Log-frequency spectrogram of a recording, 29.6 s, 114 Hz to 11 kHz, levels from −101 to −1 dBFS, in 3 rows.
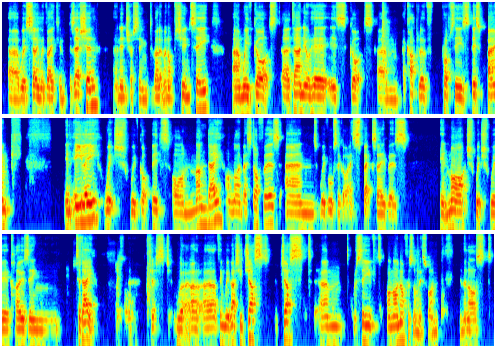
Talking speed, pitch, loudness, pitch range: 140 wpm, 120 Hz, -20 LUFS, 115-135 Hz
